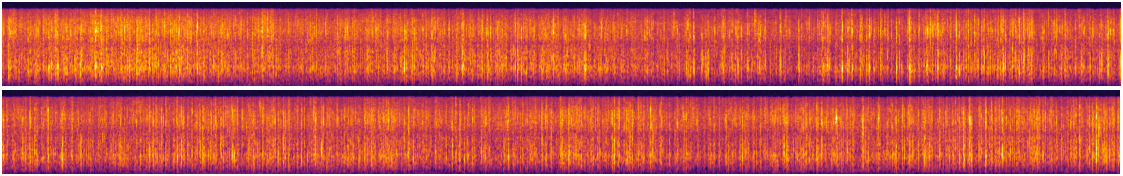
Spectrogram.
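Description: Steady rain falling on wet pavement: an even hiss dotted with many small drop ticks.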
